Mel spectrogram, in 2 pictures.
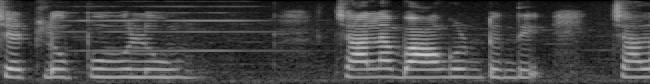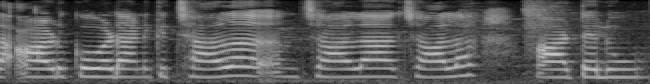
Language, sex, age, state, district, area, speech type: Telugu, female, 18-30, Telangana, Medak, rural, spontaneous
